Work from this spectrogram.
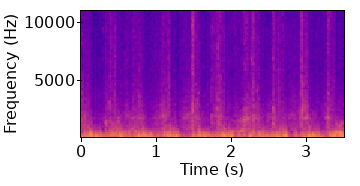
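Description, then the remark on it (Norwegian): Steady running footsteps pound along in a quick, even rhythm, fairly loud, with wind rushing across the microphone and no talking. “får kjenne på den pulsen og pusten og så kommer litt skritt.”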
